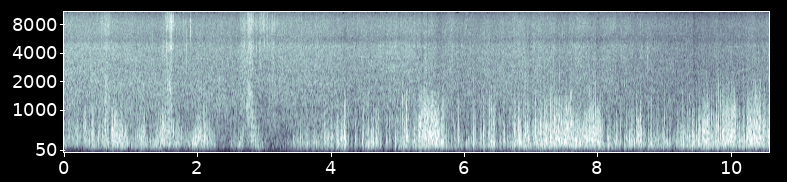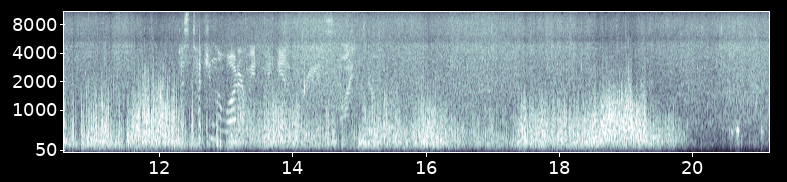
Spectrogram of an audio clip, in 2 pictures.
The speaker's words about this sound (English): Arctic Ocean. Now that it's August, it's not frozen. I think it's just so cool to listen to the waves. It's very pretty. Big blue ocean. It's really pretty to watch. It's very rocky up here, so the waves are really loud.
